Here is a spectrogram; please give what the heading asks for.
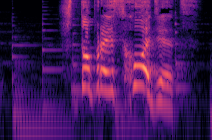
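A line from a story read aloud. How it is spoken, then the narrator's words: Shouted in a queen's voice. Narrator (Russian): крикнула Маграт по-прежнему голосом королевы Инси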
